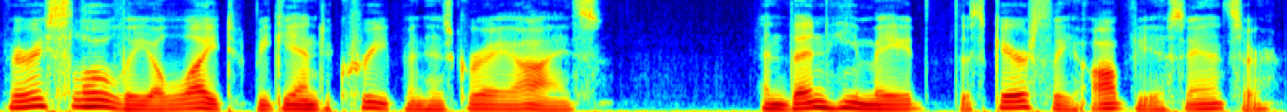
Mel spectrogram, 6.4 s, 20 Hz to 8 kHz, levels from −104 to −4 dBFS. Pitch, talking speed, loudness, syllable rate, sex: 130 Hz, 175 wpm, -16 LUFS, 4.8 syllables/s, male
